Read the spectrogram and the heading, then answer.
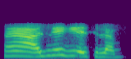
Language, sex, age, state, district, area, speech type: Bengali, female, 30-45, West Bengal, Purba Medinipur, rural, conversation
